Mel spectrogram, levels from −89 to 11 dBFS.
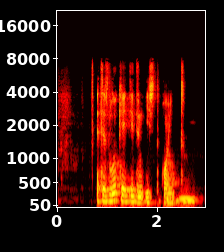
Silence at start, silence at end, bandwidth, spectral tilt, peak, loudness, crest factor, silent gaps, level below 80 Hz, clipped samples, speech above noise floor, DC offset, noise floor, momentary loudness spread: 0.8 s; 0.2 s; 8 kHz; -5.5 dB/octave; -4 dBFS; -20 LUFS; 18 dB; none; -50 dBFS; under 0.1%; 37 dB; under 0.1%; -56 dBFS; 5 LU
